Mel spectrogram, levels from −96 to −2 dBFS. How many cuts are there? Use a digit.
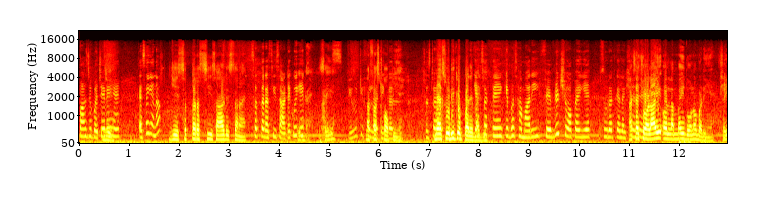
2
